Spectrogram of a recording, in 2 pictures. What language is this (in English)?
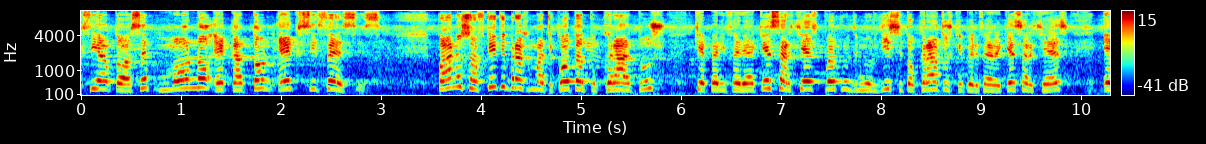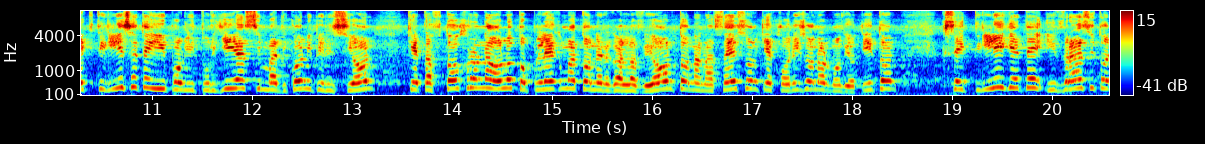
Greek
